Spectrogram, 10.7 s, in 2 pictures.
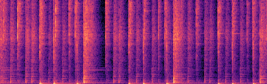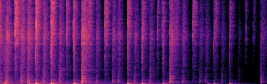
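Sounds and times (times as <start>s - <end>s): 
cavaquinho playing blues: 0.0s - 7.1s.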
